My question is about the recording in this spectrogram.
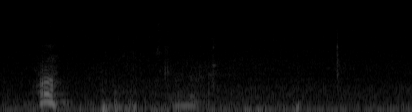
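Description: A short squeak with a bending pitch, followed by a few soft low knocks and bumps as lab demo equipment is handled.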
